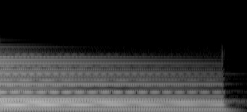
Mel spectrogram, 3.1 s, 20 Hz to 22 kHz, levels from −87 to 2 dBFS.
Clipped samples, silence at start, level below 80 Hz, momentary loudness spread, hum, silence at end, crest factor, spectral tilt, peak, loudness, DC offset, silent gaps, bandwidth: under 0.1%; 0 s; -64 dBFS; 11 LU; 50 Hz at -60 dBFS; 0.2 s; 14 dB; -10 dB/octave; -16 dBFS; -30 LUFS; under 0.1%; none; 4.5 kHz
